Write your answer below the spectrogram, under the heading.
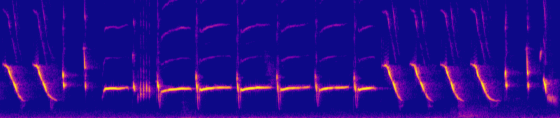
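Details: Singing red canary kept in a garden among blooming purple azaleas. Quick downward slurs lead into a run of long, flat whistled notes broken by clicks, then the falling slurs return.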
